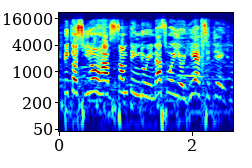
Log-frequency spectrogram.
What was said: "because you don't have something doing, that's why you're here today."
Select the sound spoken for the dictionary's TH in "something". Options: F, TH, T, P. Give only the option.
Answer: TH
